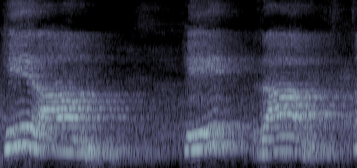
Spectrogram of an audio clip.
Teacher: हे राम, हे राम, मतलब आपको ऐसा महसूस होगा कि हम कुछ देर तक बोलते रहते हैं, यानी उच्चारण का तार जो होता है लंबा खिंच जाता है, तो पलुत स्वर कहलाएगा।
